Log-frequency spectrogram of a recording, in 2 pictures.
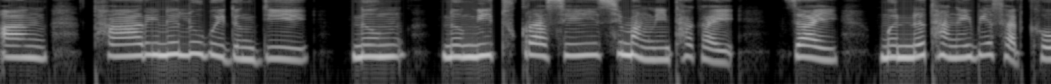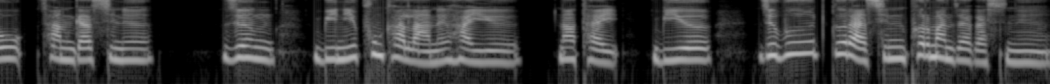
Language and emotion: Bodo, sad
